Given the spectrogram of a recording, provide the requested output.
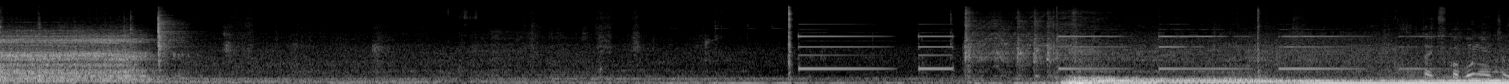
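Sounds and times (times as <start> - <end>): car engine starting and idling: 0.0 - 2.0, 4.6 - 15.0
dashboard warning chime beeping: 6.6 - 15.0.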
